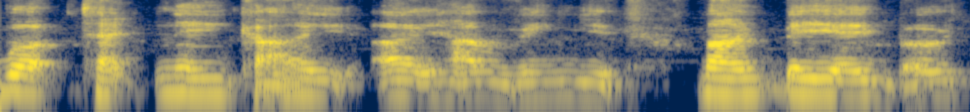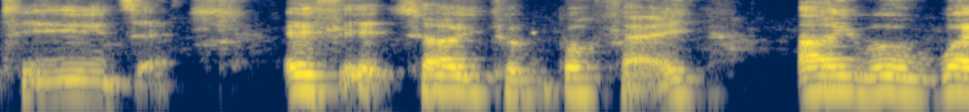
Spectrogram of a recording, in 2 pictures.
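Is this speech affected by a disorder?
Yes: cerebral palsy.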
